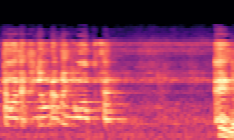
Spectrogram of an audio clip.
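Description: A man talking in Khmer for about a second, then a pause.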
